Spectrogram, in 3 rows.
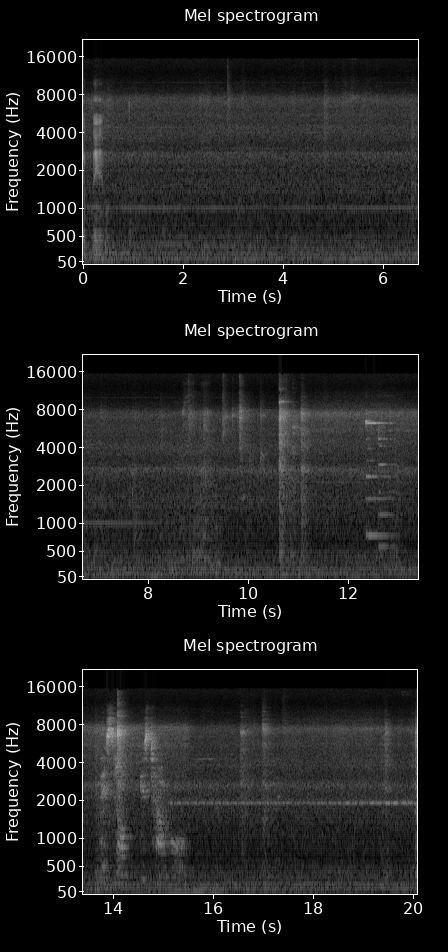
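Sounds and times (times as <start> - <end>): tram low rumble: 0.0 - 20.0
faint steady whine: 12.2 - 20.0.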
